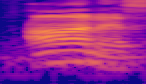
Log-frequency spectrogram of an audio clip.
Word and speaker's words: honest: that's a good guess but honest starts with a silent h mrs brisbane wrote the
